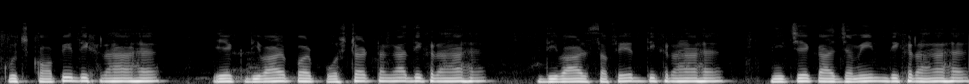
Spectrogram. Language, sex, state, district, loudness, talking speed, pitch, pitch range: Hindi, male, Bihar, Patna, -13 LUFS, 150 wpm, 145 Hz, 135-150 Hz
